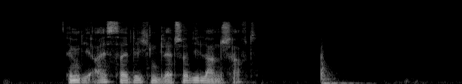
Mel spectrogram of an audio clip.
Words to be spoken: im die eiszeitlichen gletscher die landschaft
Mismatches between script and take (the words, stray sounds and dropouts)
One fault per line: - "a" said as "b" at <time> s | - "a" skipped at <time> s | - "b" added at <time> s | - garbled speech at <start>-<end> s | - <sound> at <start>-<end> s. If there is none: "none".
- thud at 3.2-3.8 s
